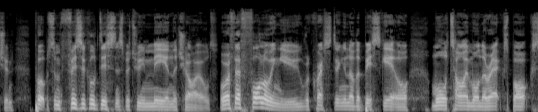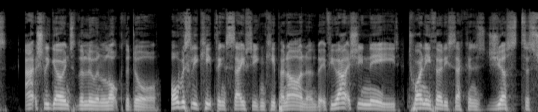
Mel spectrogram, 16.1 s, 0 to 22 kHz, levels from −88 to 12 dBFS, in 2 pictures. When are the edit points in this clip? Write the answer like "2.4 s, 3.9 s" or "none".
3.3 s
